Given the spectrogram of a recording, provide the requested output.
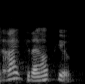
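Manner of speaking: high, polite mock receptionist tone; a coach politely greeting a stranger. Coach doesn't recognize her.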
